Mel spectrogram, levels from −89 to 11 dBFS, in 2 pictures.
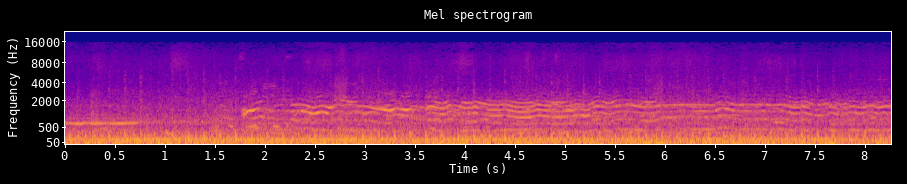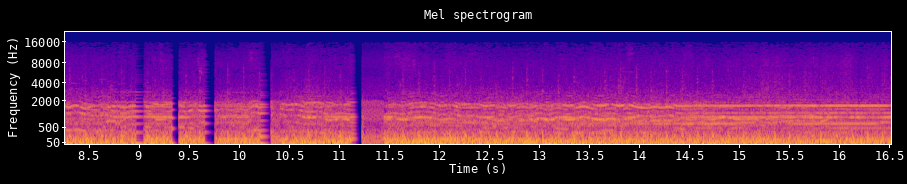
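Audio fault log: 8.57–9.79 s, repeated stalls (stutter): the sound halts ten times in just over a second, with the longest hold about 120 ms. In total 340 ms is filled in, roughly 28% of the span, and nothing is lost. Packets kept arriving behind the playback rate, so the jitter buffer emptied repeatedly. Each time the receiver stretched the last sound until more data came, which makes the passage drag and stammer.
10.21–10.42 s and 11.12–11.46 s, call audio freeze: the sound stops moving forward and turns into a sustained, fading continuation of its last moment, lasting 190 ms and then 320 ms. The second freeze decays to about 30 ms of silence before the sound resumes. Playback then picks up exactly where it stopped, so nothing is dropped and the clip is pushed later by the same amounts. The likely cause is packets held up in transit draining the jitter buffer.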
